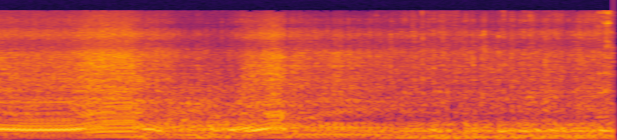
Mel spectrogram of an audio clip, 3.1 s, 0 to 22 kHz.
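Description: A 900-horsepower All-Pro race car roars at the Gas City track, its engine revving up and down loudly and up close, then settling into a sustained high drone.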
